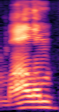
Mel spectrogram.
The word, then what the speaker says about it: Malum: Um, my initial introduction to this band was in 2016 with their album Malum or Malum is how you pronounce that.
